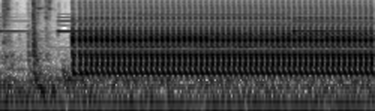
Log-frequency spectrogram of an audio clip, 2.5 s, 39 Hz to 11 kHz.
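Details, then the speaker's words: 2005-09 Ford Mustang with the key on; rapid, even clicking about twenty per second for two seconds from the blend door actuator in the dash, caused by a broken internal gear. "That's an actuator. So one of these things has a broken gear, so it's ticking."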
